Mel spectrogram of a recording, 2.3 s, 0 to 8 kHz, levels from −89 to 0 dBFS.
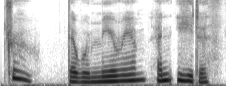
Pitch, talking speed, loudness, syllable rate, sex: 190 Hz, 160 wpm, -15 LUFS, 5.6 syllables/s, female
